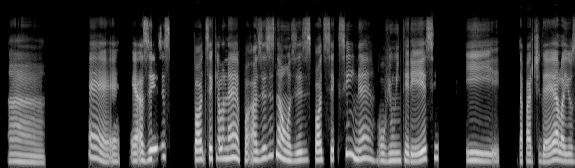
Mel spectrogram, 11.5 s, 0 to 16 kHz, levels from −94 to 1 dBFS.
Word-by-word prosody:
Ah. 145 Hz, -4 st, -4 dB, 0.9 s
É 175 Hz, -11 st, 0 dB
é -, -, -8 dB, 0.2 s
é 170 Hz, -, +1 dB
às 170 Hz, -1 st, +2 dB
vezes, 220 Hz, +6 st, +3 dB, 0.5 s
pode 195 Hz, 0 st, +3 dB
ser 220 Hz, -, +5 dB
que 220 Hz, -, -7 dB
ela, 215 Hz, +1 st, +2 dB
né, 225 Hz, +2 st, +4 dB
po 175 Hz, -, -1 dB
às 185 Hz, +1 st, 0 dB
vezes 235 Hz, +6 st, -1 dB
não, 230 Hz, -11 st, +4 dB
às 165 Hz, -2 st, 0 dB
vezes 180 Hz, +3 st, 0 dB
pode 185 Hz, 0 st, +2 dB
ser 200 Hz, -, -2 dB
que -, -, -25 dB
sim, 320 Hz, -4 st, -1 dB
né, 210 Hz, -1 st, -1 dB
houve 165 Hz, -2 st, -3 dB
um 170 Hz, -, 0 dB
interesse 175 Hz, +5 st, +1 dB, 0.6 s
e 165 Hz, -, -1 dB, 0.4 s
da 160 Hz, -, -1 dB
parte 160 Hz, 0 st, -2 dB
dela 165 Hz, +3 st, +3 dB
e 155 Hz, -, -2 dB
180 Hz, 155 wpm, -23 LUFS, 160-210 Hz, 0.9 s, ser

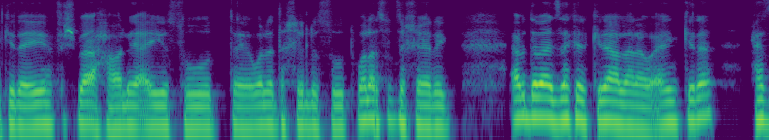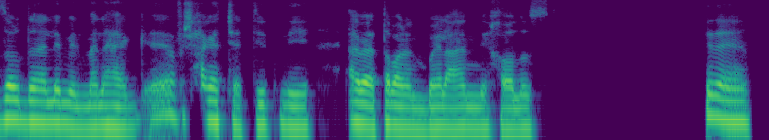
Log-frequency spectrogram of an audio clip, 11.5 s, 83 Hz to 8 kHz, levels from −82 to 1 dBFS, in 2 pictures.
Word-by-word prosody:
كده 135 Hz, -2 st, 0 dB
إيه 130 Hz, +2 st, +3 dB
ما 135 Hz, -, -2 dB
فيش 140 Hz, +1 st, -6 dB
بقى 140 Hz, -3 st, +2 dB
حواليَّ 125 Hz, +1 st, 0 dB
أي 130 Hz, 0 st, +1 dB
صوت، 125 Hz, 0 st, -3 dB
ولا 125 Hz, +1 st, +1 dB
داخل 130 Hz, 0 st, -4 dB
لي 125 Hz, -, -1 dB
صوت 125 Hz, +4 st, -5 dB
ولا 155 Hz, +1 st, +3 dB
صوتي 150 Hz, -1 st, -3 dB
خارج. 130 Hz, -2 st, -1 dB, 0.5 s
أبدأ 170 Hz, +2 st, +5 dB
بقى 170 Hz, -, +9 dB
أذاكر 160 Hz, +1 st, +3 dB
كده 150 Hz, +1 st, +2 dB
على 135 Hz, -2 st, +2 dB
روقان 140 Hz, +4 st, 0 dB
كده 170 Hz, +5 st, 0 dB, 0.2 s
بحيث 160 Hz, 0 st, 0 dB
برضه 155 Hz, -2 st, +4 dB
إن -, -, +2 dB
أنا 145 Hz, 0 st, +1 dB
ألِم 140 Hz, -1 st, 0 dB
المنهج، 125 Hz, +1 st, -2 dB
آآ -, -, -3 dB
ما 185 Hz, -, -2 dB
فيش 170 Hz, -2 st, -9 dB
حاجة 160 Hz, -2 st, 0 dB
تشتتني، 125 Hz, -1 st, -4 dB, 0.3 s
أبعِّد 135 Hz, -3 st, +5 dB
طبعًا 130 Hz, -3 st, +3 dB
الموبايل 120 Hz, +1 st, 0 dB
عني 120 Hz, 0 st, -1 dB
خالص. 115 Hz, +1 st, -3 dB, 1.2 s
كده 180 Hz, -2 st, +2 dB
يعني. 150 Hz, -2 st, 0 dB
130 Hz, 210 wpm, -23 LUFS, 125-150 Hz, 1.2 s, بقى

